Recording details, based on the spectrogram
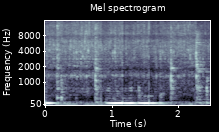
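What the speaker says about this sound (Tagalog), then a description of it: "pag magigisa ka talaga na kasi unahin natin ang sibuyas" Onion sautés in a pan for bitter gourd with sardines, a loud close sizzle broken by repeated scraping stir strokes at an uneven rhythm, with no one talking.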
